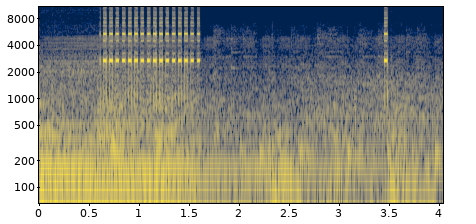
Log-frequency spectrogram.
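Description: Mobile phone ringing: a rapid, high electronic trill lasting about a second, then one short beep of the same tone near the end, as an incoming call comes in. Low background music runs under the first part and stops with the ring.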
